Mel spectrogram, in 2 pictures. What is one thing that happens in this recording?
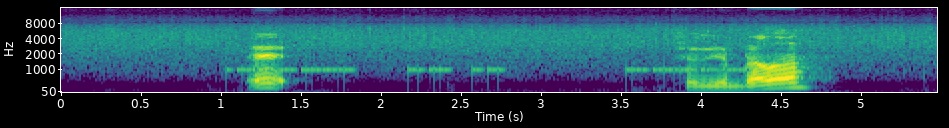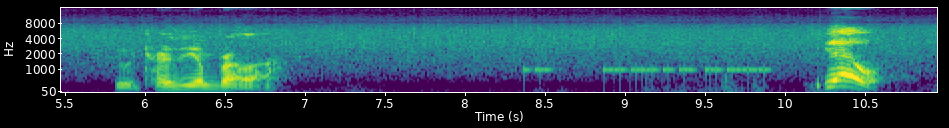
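Short high beeps chatter quickly in a row.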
